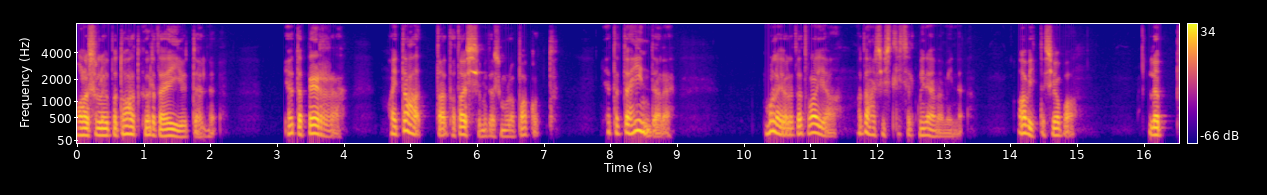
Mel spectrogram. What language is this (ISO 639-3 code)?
vro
